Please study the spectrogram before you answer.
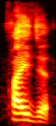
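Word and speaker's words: Pfizer: नाम है फाइजर, P silent.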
